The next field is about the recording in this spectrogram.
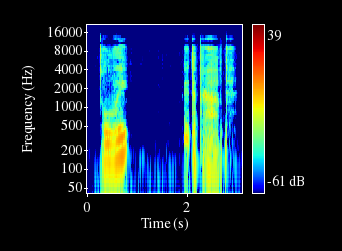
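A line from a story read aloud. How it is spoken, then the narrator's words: Crushed, despairing voice. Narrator (Russian): убитым голосом произнес Адам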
